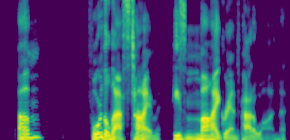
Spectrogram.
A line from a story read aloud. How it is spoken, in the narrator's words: Master Tyvaka growled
